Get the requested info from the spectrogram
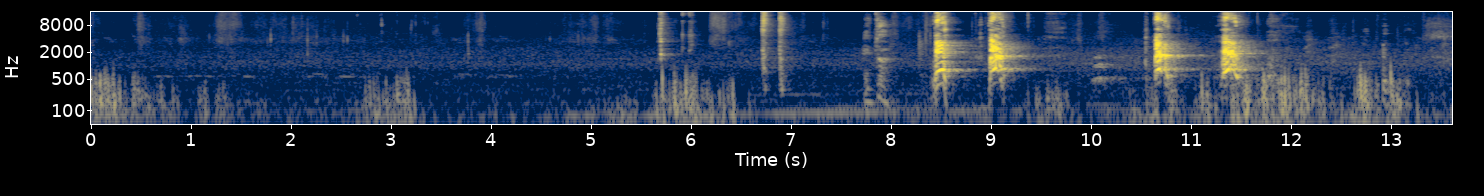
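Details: A Golden Retriever puppy on his first day at home, chewing and destroying a paper towel, gives a few sharp, high yapping barks after quiet murmuring and soft rustling.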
